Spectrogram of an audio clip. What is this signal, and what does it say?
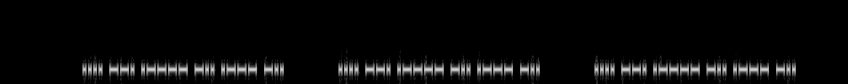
Morse code, heard as a keyed tone, about 46 wpm, 700 Hz. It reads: HG1DJD HG1DJD HG1DJD
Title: DXCC-100 Call Signs - 6 Characters - Repeated 3x - 45wpm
